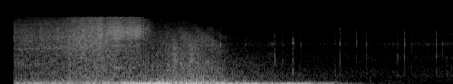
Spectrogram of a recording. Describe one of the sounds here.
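A fiery explosion roars loudly and then fades away.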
